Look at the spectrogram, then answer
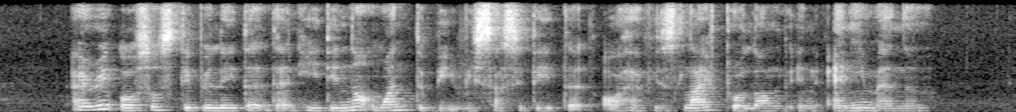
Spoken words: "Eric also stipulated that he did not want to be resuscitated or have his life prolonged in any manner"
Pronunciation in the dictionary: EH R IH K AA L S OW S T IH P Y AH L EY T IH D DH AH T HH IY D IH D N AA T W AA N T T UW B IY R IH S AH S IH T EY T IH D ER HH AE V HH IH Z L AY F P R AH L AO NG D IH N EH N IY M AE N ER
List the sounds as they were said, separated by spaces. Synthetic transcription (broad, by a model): EH R IH K AA L S OW S T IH P Y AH L EY T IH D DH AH T HH IY D IH D N AA T W AA N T T UW B IY R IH S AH S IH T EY T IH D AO HH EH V HH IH S L AY F P R AH L AO NG D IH N EH N IY M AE N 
